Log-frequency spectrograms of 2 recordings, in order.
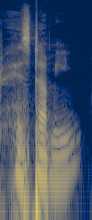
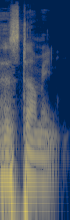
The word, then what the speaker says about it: histamine: that actually what is histamine? So you should pronounce it like that, hist and amine.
